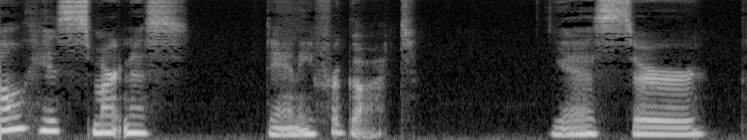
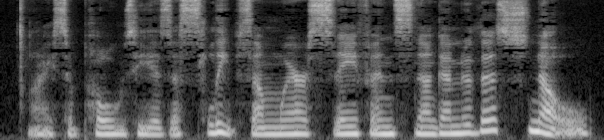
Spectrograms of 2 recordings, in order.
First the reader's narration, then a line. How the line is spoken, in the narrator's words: grumbled Hooty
